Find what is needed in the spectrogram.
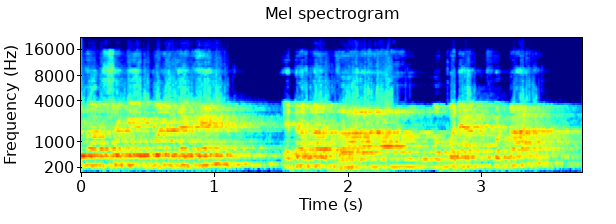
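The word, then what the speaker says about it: ذ: বলে দিয়েছিলাম প্রিয় দর্শক একবারে দেখেন এটা হল জাল উপরে এক ফোটা বা এক নুক্তাওয়ালা জাল পাতলা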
